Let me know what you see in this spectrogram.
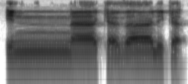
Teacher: Buradaki Z peltik ve ince. Hem peltik hem ince.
